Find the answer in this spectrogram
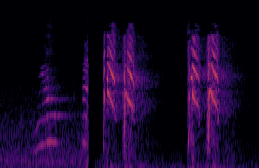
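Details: Green ringneck parakeet giving a rising whistled note followed by two pairs of sharp, high, harsh squawks about a second apart.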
